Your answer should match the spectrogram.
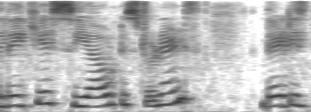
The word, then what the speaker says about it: cout: अभी मैंने आपको बताया सी आउट में हम ये आइडेंटिफायर सी आउट प्रोनाउंस्ड करते हैं, हम इसको सी आउट, साफ समझ में आ रहा है, आउटपुट के लिए सी आउट यूज करते हैं।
